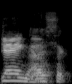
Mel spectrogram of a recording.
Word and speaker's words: Django: Unchained Django dang well I can't say it Jango Jango Jango and Silent he says is silent it's a [ __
